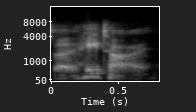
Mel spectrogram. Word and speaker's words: Haytii: Hightower mentioned, is HeyTie. It's spelled Haytii.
